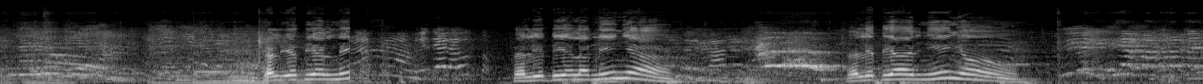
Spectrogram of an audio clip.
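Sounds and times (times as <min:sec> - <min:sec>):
children chattering: 0:00.0 - 0:05.1, 0:09.6 - 0:12.0.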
